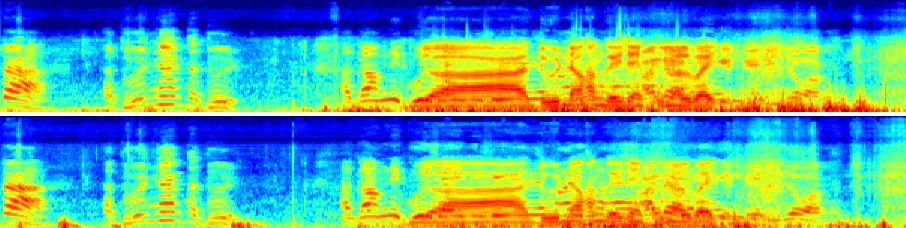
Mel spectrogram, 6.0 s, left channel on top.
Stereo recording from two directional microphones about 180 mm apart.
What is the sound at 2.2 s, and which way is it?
Speech, 40° right (ahead or behind).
